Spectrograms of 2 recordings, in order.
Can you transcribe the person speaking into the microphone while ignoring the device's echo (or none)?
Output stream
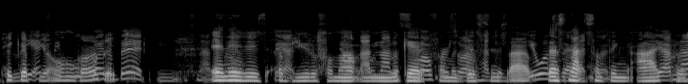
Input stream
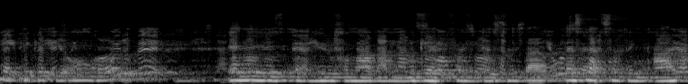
none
